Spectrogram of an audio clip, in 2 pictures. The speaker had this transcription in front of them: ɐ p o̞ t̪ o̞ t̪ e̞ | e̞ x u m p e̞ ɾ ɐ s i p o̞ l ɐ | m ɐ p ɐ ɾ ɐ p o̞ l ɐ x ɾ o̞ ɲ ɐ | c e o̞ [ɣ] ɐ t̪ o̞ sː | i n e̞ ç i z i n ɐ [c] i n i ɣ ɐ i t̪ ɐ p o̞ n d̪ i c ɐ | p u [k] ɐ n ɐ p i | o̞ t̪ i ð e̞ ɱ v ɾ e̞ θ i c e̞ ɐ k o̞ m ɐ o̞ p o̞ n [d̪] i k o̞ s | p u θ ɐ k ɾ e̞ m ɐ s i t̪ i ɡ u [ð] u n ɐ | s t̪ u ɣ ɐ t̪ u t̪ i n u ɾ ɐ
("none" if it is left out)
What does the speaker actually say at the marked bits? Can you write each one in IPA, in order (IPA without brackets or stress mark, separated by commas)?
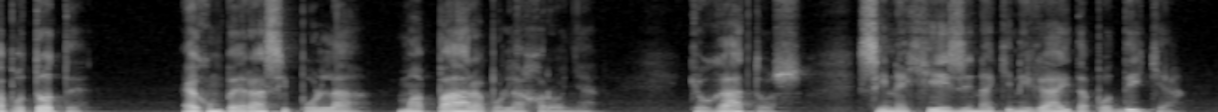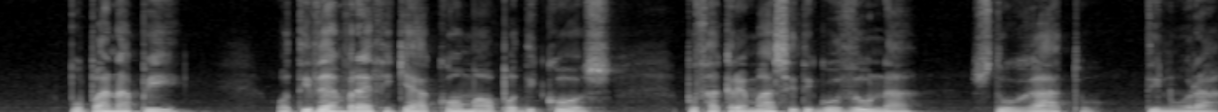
ɣ, c, p, d̪, ð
